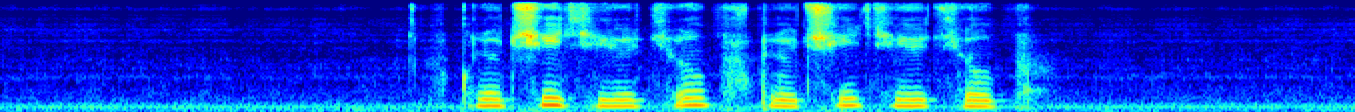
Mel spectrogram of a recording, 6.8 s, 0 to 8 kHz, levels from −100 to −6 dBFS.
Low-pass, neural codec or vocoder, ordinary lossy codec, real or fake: 7.2 kHz; codec, 24 kHz, 6 kbps, HILCodec; none; fake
